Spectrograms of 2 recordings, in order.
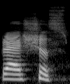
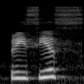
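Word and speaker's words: precious: प्र सी आई ओ यू एस को शस प्रेशस प्रेशस पढ़ना है। अब इसको ऐसे पढ़े प्रेशस उच्चारण प्रिसियस की जगह प्रेशियस पढ़ देना प्रेशस एंड कई लोग इसको प्रिशियस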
